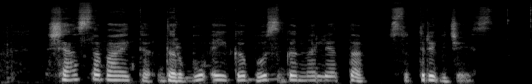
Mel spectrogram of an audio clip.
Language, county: Lithuanian, Vilnius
